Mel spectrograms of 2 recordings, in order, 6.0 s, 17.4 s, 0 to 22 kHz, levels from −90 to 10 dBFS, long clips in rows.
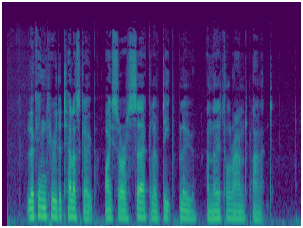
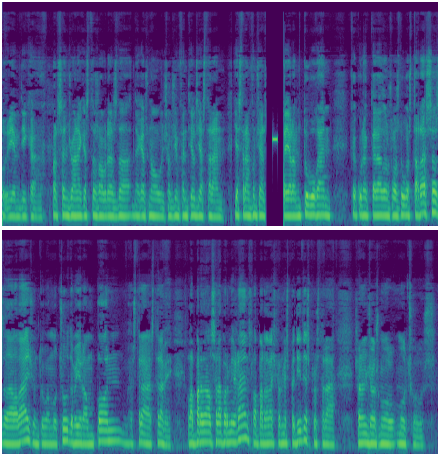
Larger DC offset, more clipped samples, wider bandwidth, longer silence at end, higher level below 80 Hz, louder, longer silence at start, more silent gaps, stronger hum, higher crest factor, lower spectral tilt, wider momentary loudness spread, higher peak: neither; neither; second, 15 kHz vs 17.5 kHz; about the same, 0.1 s vs 0.1 s; first, -50 dBFS vs -56 dBFS; second, -27 LUFS vs -19 LUFS; about the same, 0.1 s vs 0 s; neither; neither; about the same, 22 dB vs 18 dB; about the same, -5 dB/octave vs -5.5 dB/octave; about the same, 10 LU vs 8 LU; second, -6 dBFS vs -2 dBFS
